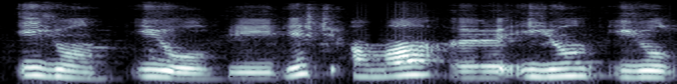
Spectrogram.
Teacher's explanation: Amma iyun iyul olmalıdır. Vurğunu sona atmalısız. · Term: vurğu sona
